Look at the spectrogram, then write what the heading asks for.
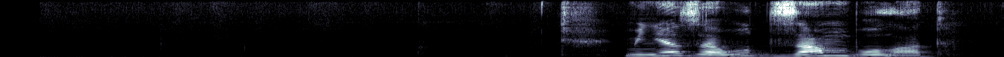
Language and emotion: Russian, neutral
